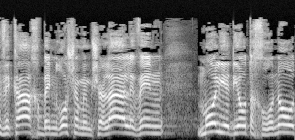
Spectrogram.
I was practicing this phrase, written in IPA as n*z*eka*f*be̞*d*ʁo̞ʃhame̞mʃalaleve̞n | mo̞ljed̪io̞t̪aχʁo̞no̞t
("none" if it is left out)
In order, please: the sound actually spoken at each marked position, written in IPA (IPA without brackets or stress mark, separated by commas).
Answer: v, χ, n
